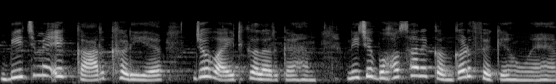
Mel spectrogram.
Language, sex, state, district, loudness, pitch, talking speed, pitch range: Hindi, male, Jharkhand, Garhwa, -15 LUFS, 255 Hz, 195 wpm, 210-330 Hz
